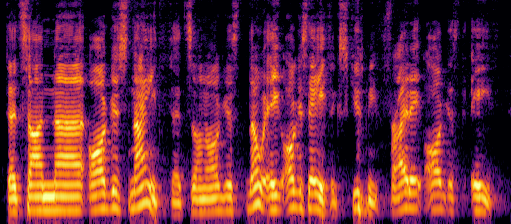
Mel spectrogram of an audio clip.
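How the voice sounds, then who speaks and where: A man's voice: medium pitch, moderate pace, a bit bright. A man hosting a podcast in a casual, rambling way, often correcting himself as he goes. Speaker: podcast host.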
